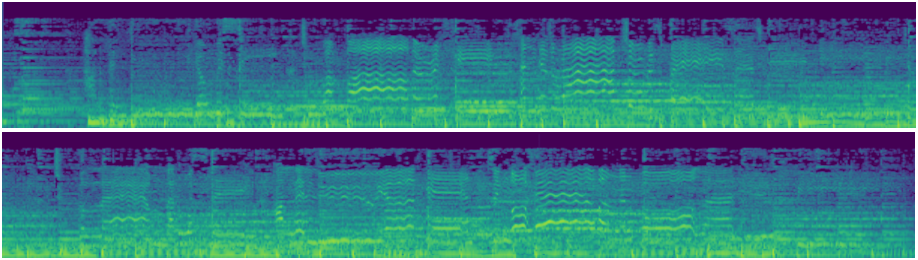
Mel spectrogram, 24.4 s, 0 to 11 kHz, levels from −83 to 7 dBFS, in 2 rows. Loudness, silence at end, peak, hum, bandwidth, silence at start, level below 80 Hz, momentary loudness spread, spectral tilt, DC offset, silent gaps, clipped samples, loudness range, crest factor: -14 LUFS; 0 s; 0 dBFS; none; 7.6 kHz; 0 s; -20 dBFS; 5 LU; -6.5 dB/octave; under 0.1%; none; under 0.1%; 4 LU; 14 dB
